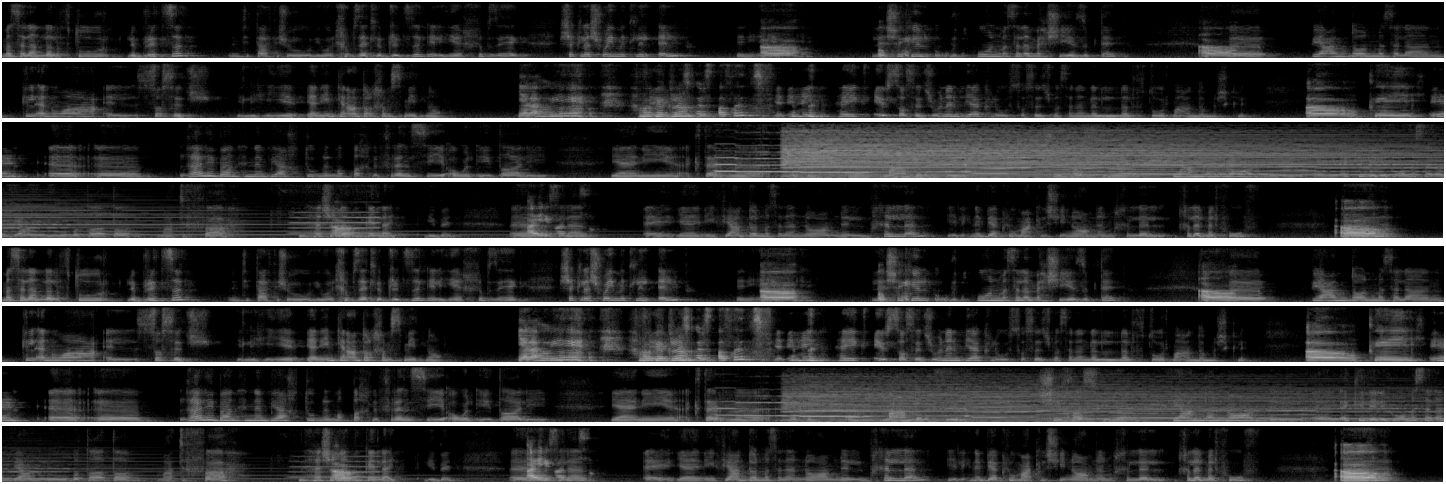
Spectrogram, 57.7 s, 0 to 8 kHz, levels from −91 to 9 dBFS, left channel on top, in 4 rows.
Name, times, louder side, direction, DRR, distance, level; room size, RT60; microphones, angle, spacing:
voice 1, 0.0-1.9 2.3-6.9 7.4-7.8 8.7-11.2 11.8-11.9 12.3-12.7 13.1-16.5 16.8-18.8 20.0-20.2 20.9-21.5 22.1-26.9 28.7-30.3 30.6-34.7 34.9-38.6 39.2-40.2 40.5-45.7 46.2-47.2 47.5-49.1 49.7-55.8 56.7-57.2, right 2 dB, 20° right, 0.9 m, -40 dB
voice 2, 7.6-8.0 9.0-9.1 12.0-12.4 19.6-22.7 27.5-28.6 46.6-46.8 48.5-49.0 56.6-57.2, right 4 dB, 75° right, 0.9 m, -29 dB
sound 1, 36.0-37.6 38.1-44.0 46.1-47.1, left 3 dB, 30° left, 1.6 m, -38 dB
sound 2, 36.6-49.2, left 8 dB, 60° left, 0.9 m, -41 dB
22.0 x 19.0 x 2.5 m
head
